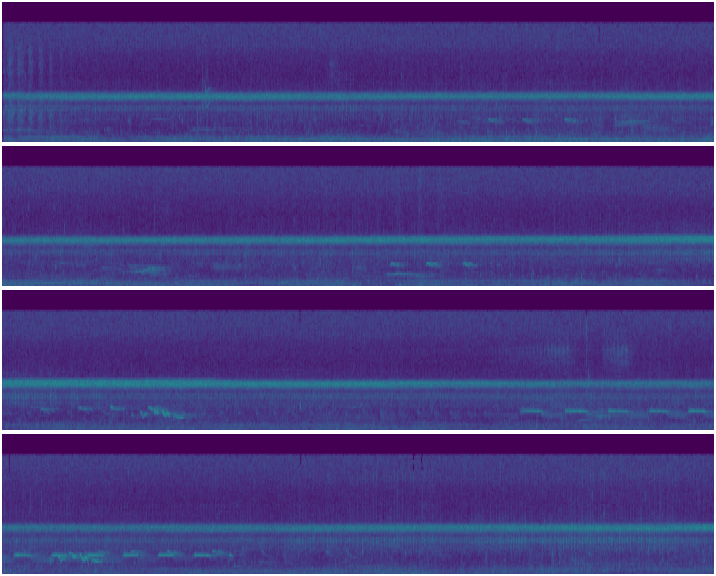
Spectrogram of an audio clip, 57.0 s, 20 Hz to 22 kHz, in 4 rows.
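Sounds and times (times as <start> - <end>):
rainforest insects: 0.0 - 56.9
rainforest river flowing: 0.0 - 56.9.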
